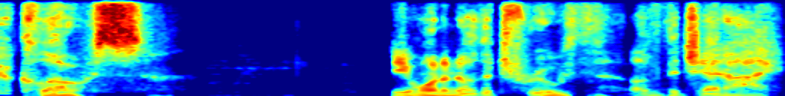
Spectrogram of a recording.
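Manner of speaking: echoing, reverberating voice. Narrating a scene, voicing a figure whose voice echoes through the hallways: echoing voice. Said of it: "you hear his voice echoing".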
